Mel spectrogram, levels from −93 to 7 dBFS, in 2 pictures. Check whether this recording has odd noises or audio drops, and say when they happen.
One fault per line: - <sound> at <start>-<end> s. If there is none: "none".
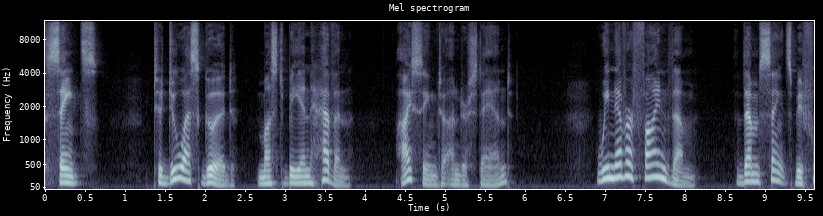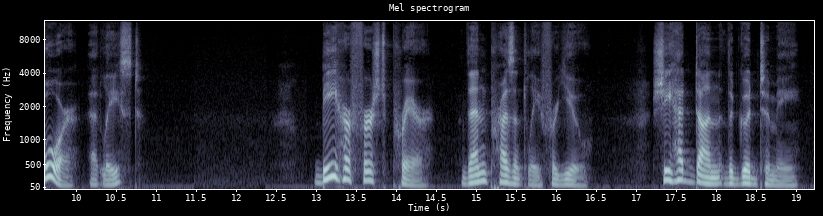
none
